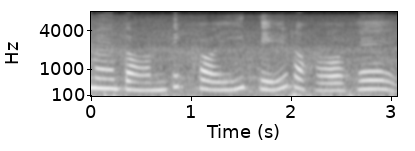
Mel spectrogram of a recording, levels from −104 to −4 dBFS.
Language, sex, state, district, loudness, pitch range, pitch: Hindi, female, Madhya Pradesh, Umaria, -15 LUFS, 275-330 Hz, 300 Hz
